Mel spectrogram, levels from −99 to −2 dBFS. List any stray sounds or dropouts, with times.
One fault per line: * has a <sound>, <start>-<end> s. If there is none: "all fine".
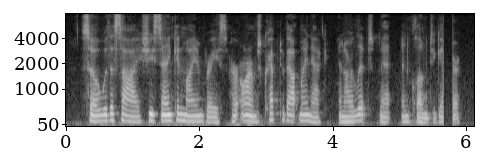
* has a dropout, 5.6-5.8 s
